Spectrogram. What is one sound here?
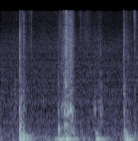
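A knife slits through packing tape.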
